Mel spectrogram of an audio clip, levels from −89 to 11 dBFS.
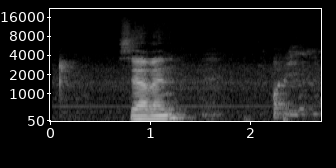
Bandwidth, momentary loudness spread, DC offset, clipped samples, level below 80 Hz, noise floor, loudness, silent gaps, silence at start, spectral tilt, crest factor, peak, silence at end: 8 kHz; 23 LU; under 0.1%; under 0.1%; -64 dBFS; -60 dBFS; -23 LUFS; none; 0.1 s; -7 dB/octave; 18 dB; -10 dBFS; 0.15 s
